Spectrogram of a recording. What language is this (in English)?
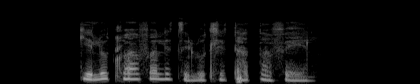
Tswana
